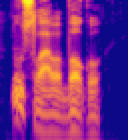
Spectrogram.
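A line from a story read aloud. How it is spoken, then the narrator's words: Sincere relieved sigh. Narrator (Russian): искренне вздохнул священник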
